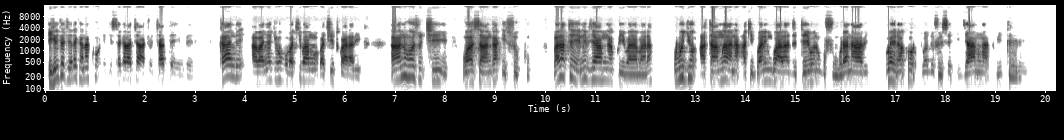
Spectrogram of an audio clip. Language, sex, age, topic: Rundi, male, 36-49, agriculture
